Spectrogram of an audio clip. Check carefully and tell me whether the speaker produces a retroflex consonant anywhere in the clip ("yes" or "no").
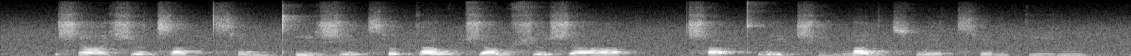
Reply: no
